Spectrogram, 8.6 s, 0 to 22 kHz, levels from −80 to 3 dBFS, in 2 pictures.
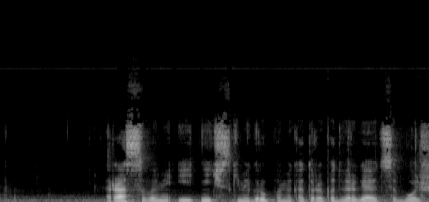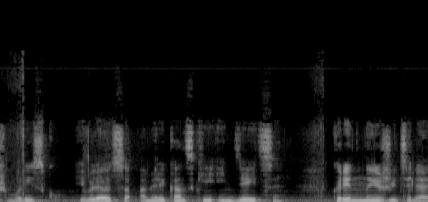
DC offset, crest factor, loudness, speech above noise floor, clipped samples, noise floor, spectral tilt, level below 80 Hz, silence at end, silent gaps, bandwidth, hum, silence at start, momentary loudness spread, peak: under 0.1%; 24 dB; -29 LUFS; 22 dB; under 0.1%; -51 dBFS; -4 dB/octave; -60 dBFS; 0 s; none; 16 kHz; none; 0 s; 9 LU; -6 dBFS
